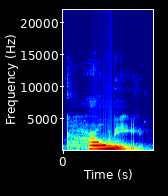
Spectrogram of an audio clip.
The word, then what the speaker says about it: county: So in the word county, you'll often hear county and not county.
